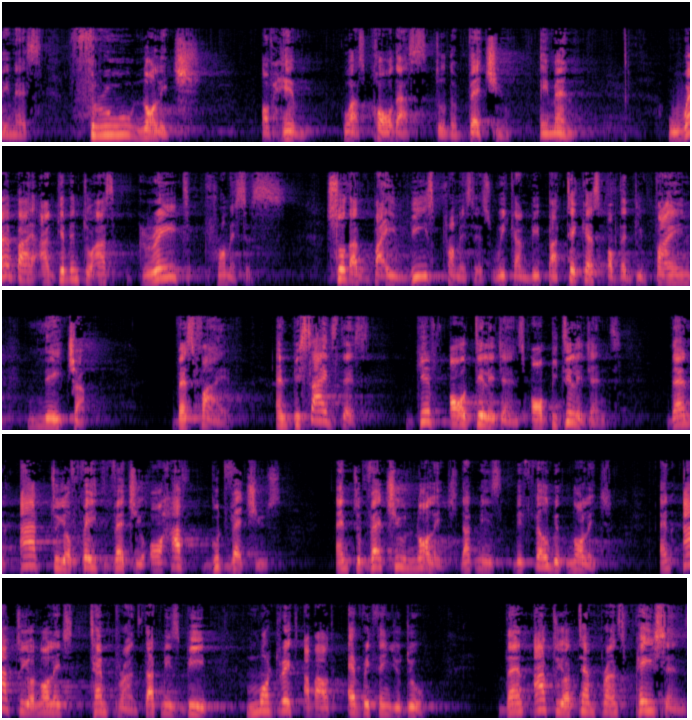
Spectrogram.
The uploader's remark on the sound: Preached at the First Love Center.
